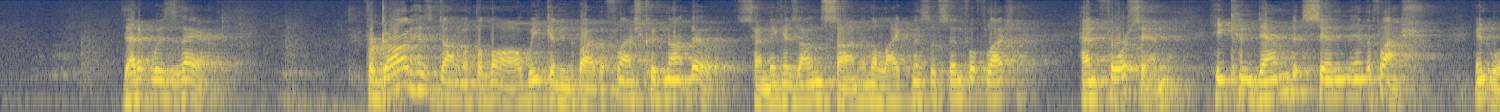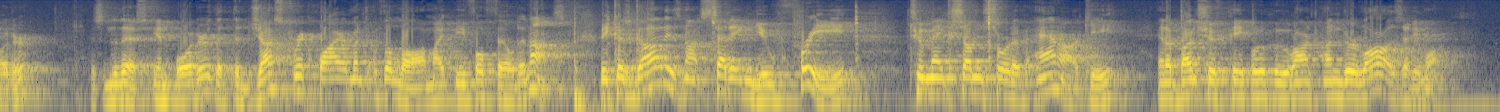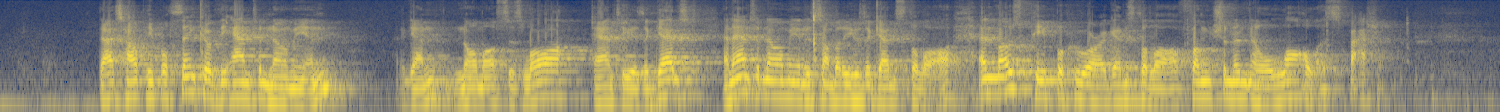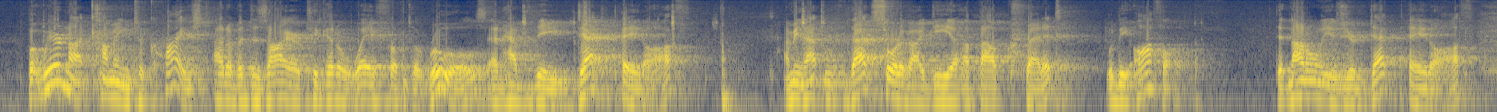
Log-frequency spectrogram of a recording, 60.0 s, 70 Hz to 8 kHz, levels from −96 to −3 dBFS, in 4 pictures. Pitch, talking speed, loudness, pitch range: 125 Hz, 155 wpm, -12 LUFS, 110-140 Hz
